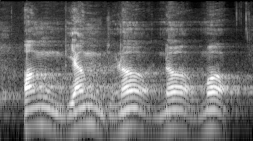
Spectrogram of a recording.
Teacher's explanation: વ્યાખ્યા શું જે વ્યંજનનો ઉચ્ચાર કરતા વાયુ વાયુ એટલે કે હવા વાયુનો થોડોક ભાગ નાકમાંથી પસાર થાય આ નાકમાંથી પસાર થાય તેને અનુનાસિક વ્યંજન કહેવામાં આવે છે તમે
